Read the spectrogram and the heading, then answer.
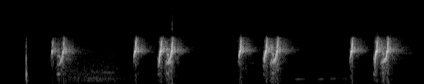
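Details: Female quail calling in the morning: loud, harsh, rasping notes, mostly single or closely paired, repeated about once a second against a silent background, with one short click at the start.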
